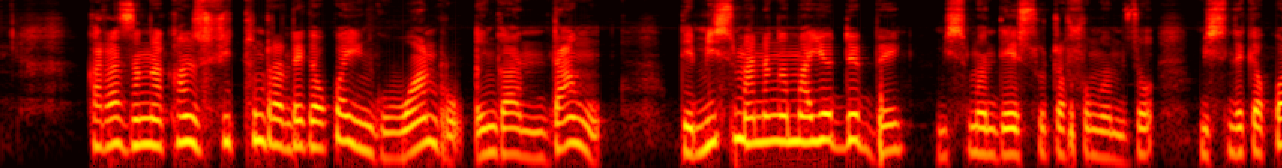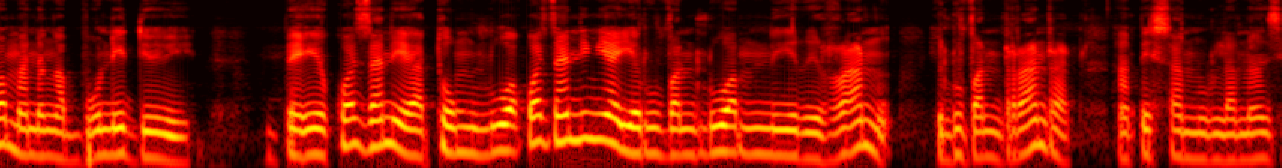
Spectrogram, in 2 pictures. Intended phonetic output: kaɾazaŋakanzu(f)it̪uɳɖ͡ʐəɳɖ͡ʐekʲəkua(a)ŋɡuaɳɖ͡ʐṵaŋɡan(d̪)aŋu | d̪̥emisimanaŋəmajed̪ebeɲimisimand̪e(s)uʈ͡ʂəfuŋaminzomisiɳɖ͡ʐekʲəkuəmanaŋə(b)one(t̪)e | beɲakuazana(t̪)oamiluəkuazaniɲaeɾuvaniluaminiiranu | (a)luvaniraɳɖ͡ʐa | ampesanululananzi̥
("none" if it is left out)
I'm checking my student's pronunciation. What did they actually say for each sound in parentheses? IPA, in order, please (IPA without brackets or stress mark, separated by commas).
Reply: f, i, d̪, s, b, d̪, t̪, e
